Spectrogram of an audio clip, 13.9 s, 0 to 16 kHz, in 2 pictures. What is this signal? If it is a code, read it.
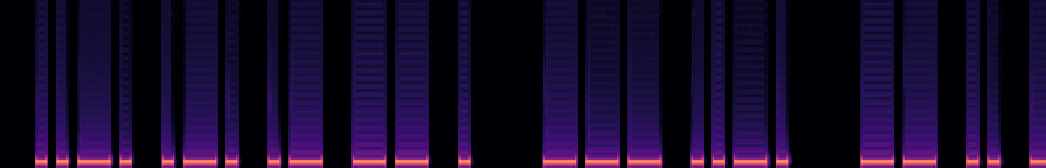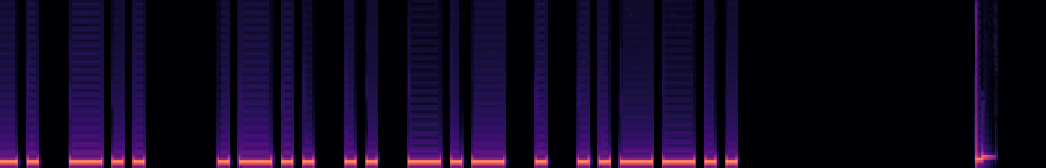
Morse code, heard as a keyed tone, about 17 wpm, 700 Hz. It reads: FRAME OF MIND LIKE?
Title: Sentences from Top 1000 Words - Review Part 6 - 17wpm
